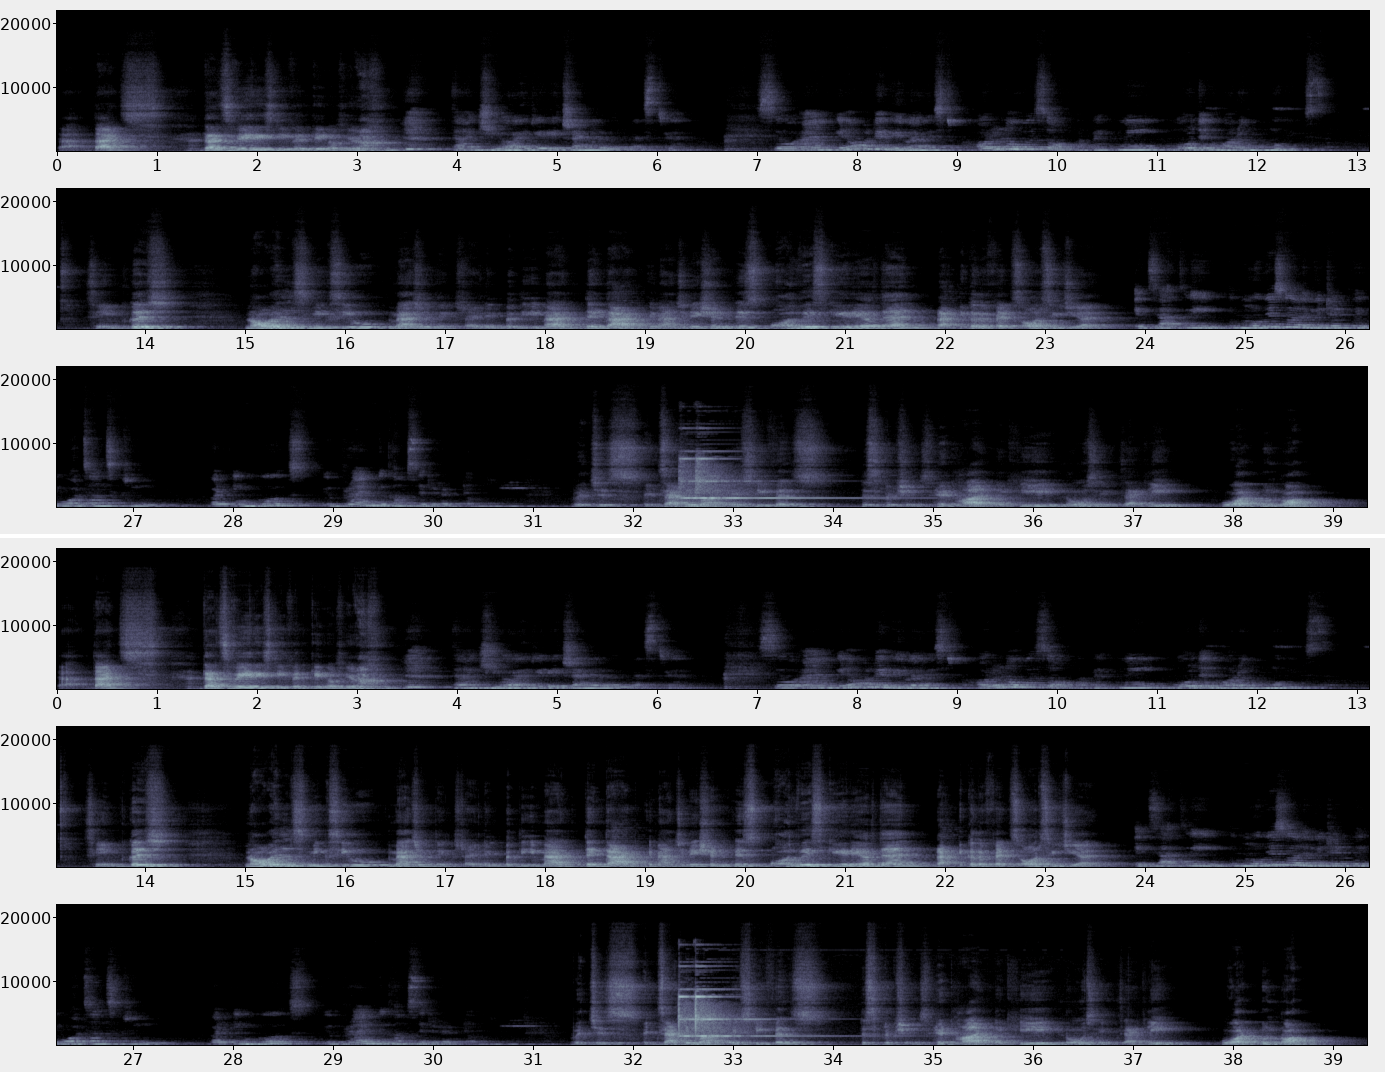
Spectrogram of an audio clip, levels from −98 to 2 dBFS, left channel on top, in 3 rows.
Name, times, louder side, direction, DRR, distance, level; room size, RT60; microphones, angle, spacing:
voice 1, 0.0-3.3 6.7-6.8 13.4-14.6 15.0-23.6 31.4-33.9 34.3-37.5 37.9-38.6, right 1 dB, 85° right, 0 dB, 0.7 m, -40 dB
voice 2, 3.3-6.2 7.2-12.5 23.9-27.3 27.7-31.2 33.7-33.8, left 1 dB, 30° left, -1 dB, 0.5 m, -46 dB
sound 1, 32.4-34.4, right 3 dB, 60° right, 0.4 m, -38 dB
3.9 x 2.3 x 2.2 m, 1.0 s
head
